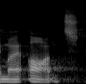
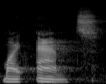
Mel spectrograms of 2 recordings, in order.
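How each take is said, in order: First: Aunt sounds different from the insect ant. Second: Aunt sounds like the insect ant. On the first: "I pronounce the opposites of uncle as aunt" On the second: "which to me is an insect"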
